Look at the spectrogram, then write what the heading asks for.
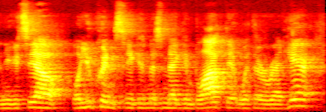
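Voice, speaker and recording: A man's voice: fairly high pitch, fairly even intonation, quick pace, bright, forceful tone, echoey room, far from the mic. A man as fitness coach, leading a guided stretching class with jokes and countdowns. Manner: joking, upbeat instruction with counting. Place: fitness studio.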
